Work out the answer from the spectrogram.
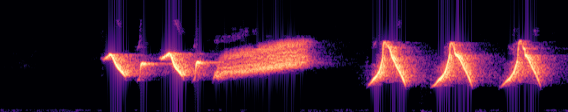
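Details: Eastern crowned warbler song: two quick high slurred notes run into a sustained buzzy rising trill, then after a pause three sharp high chevron-shaped notes evenly repeated; clean recording with no other sounds.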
